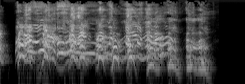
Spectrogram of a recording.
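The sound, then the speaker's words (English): A boxer dog barks and yowls in a loud, unbroken run of warbling vocalizations lasting about three seconds, then goes quiet. No one speaks. “What kind of dog are you, Brother Spike? I'm a boxer.”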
